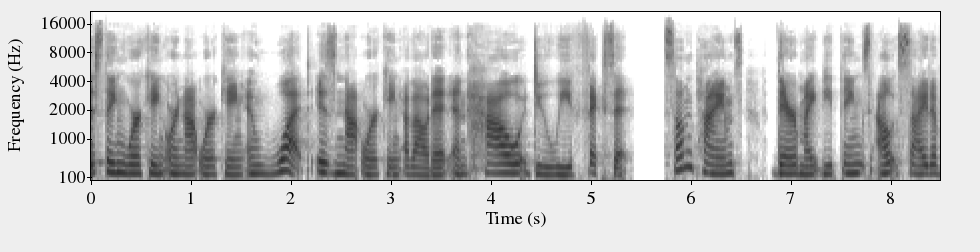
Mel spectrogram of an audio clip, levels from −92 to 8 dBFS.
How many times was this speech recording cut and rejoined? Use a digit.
2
